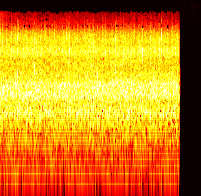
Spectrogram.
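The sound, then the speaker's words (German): Members of parliament stand and applaud, dense, steady applause from a large group, loud and continuous for about three and a half seconds, then cutting off abruptly. No voices stand out. “wir stehen auf, klar, wir reden, klatschen noch neun Minuten”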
